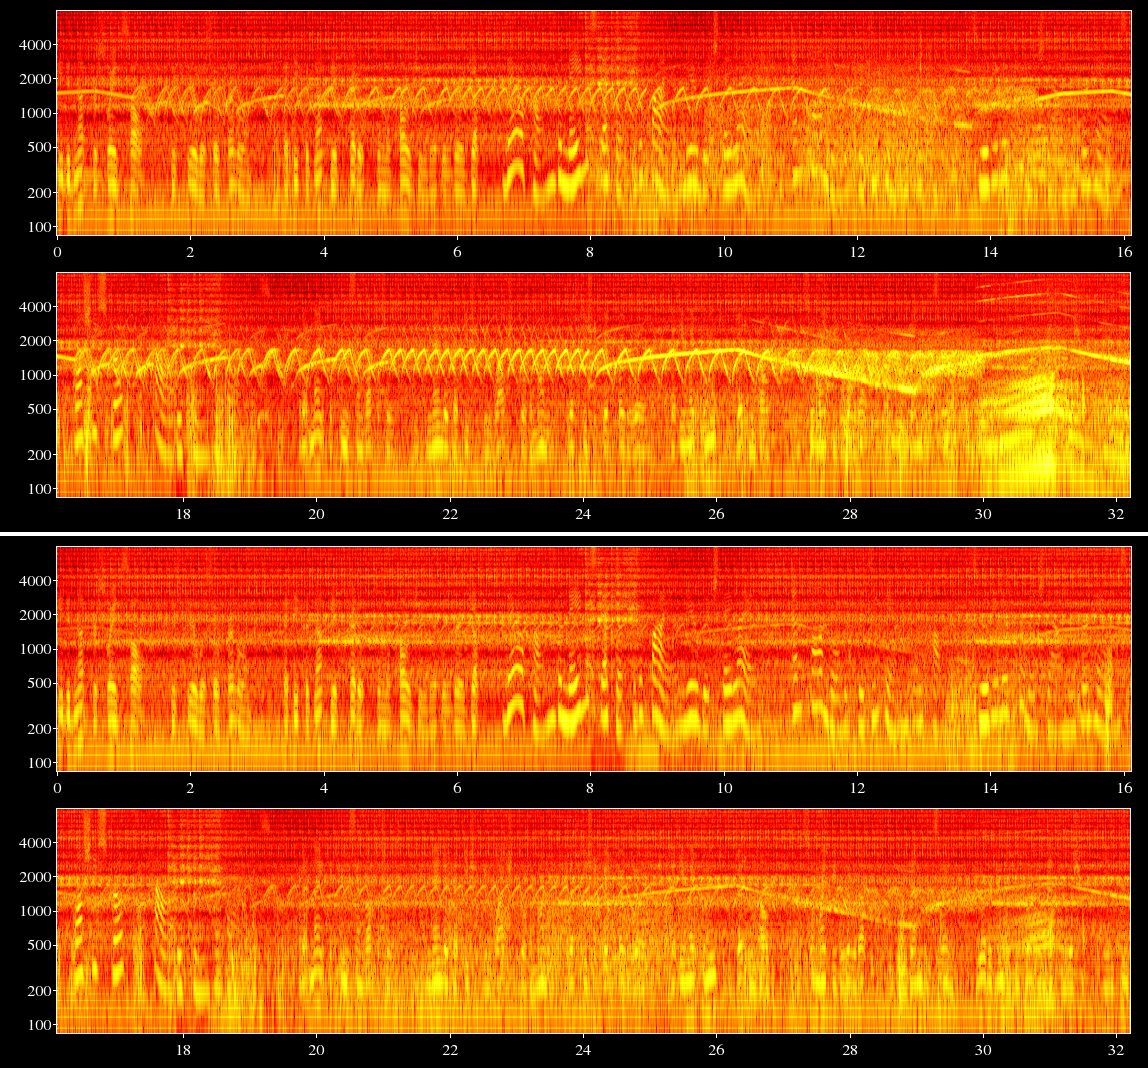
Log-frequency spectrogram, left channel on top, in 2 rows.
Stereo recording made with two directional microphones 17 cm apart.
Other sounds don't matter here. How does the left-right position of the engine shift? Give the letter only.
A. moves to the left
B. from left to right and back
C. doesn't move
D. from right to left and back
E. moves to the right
C.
